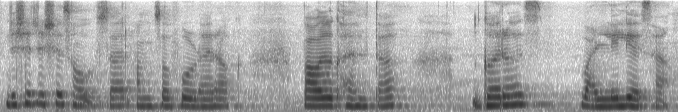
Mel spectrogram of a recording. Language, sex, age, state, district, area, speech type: Goan Konkani, female, 18-30, Goa, Murmgao, rural, spontaneous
